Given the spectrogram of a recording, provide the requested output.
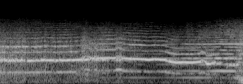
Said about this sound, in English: Do you hear that? It's the scream of a woman having a nightmare. I love you so much. That is the voice of a woman asleep, dreaming.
